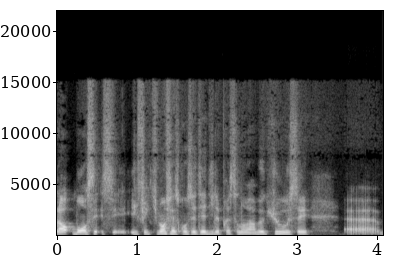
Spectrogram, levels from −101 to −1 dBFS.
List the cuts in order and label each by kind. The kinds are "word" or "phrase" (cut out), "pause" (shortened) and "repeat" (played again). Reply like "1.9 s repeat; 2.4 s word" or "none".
2.0 s word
